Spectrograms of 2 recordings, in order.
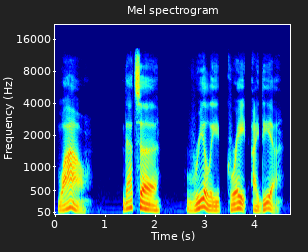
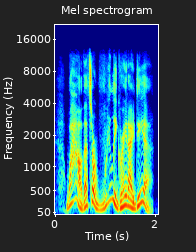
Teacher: But what if I'm being sarcastic? I'd flatten it out and slow it down.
